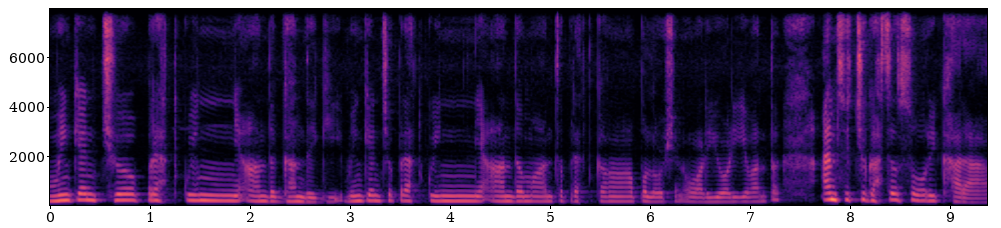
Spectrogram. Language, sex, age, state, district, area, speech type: Kashmiri, female, 45-60, Jammu and Kashmir, Shopian, rural, spontaneous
